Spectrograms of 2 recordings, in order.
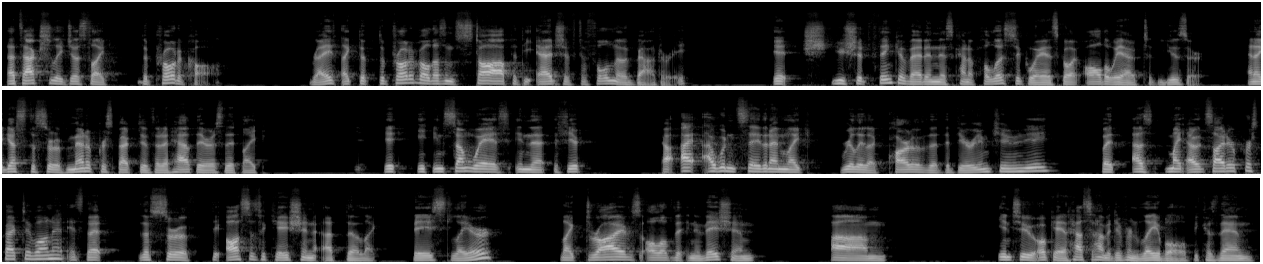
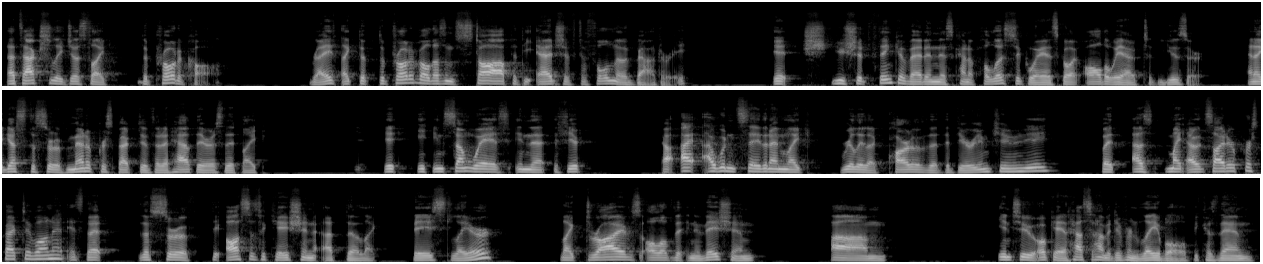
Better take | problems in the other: neither | none

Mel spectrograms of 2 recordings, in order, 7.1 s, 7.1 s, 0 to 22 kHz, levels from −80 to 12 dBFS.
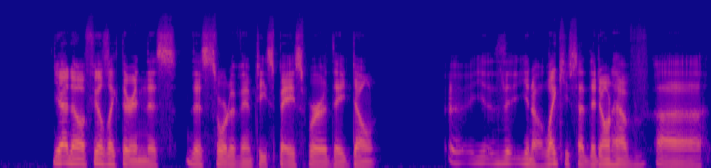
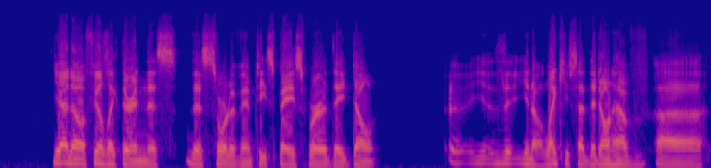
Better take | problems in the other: first | distortion; slight; 4% of the sound clipped

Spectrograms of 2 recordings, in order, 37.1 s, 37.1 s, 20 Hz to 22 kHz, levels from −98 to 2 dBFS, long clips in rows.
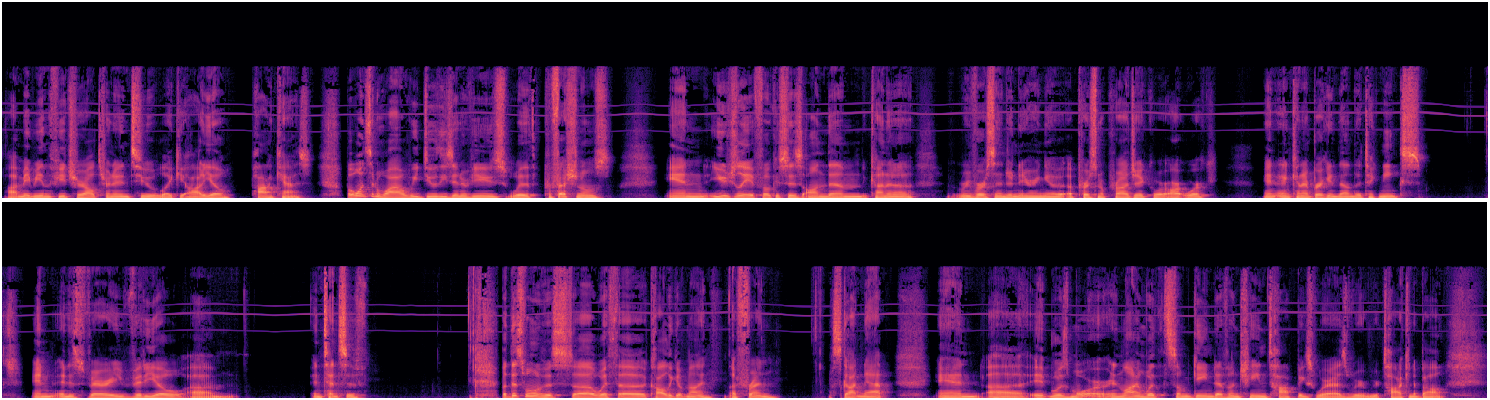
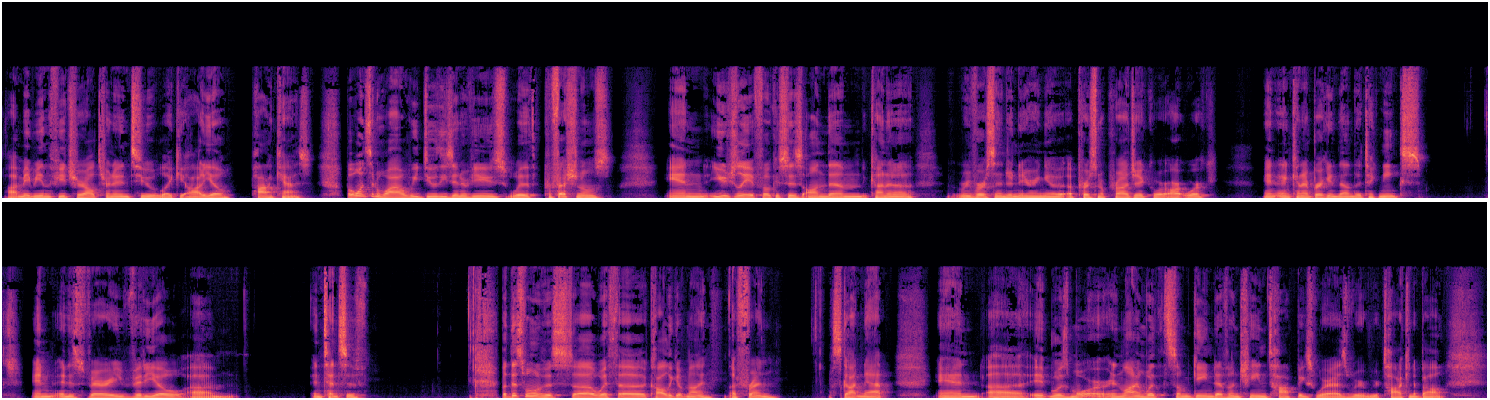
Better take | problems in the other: second | high-pitched whine; faint; throughout; 9.5 kHz, 35 dB below the speech

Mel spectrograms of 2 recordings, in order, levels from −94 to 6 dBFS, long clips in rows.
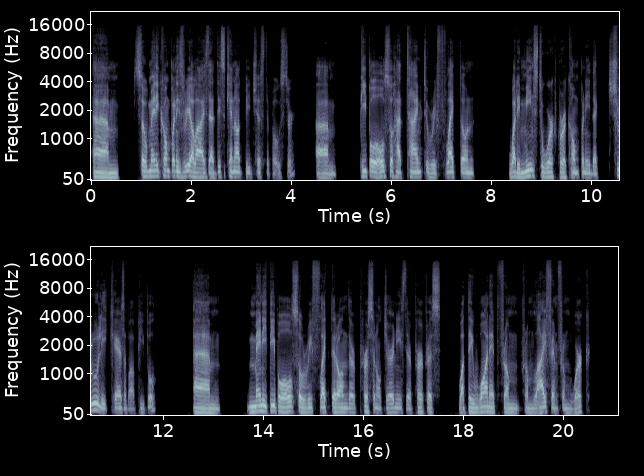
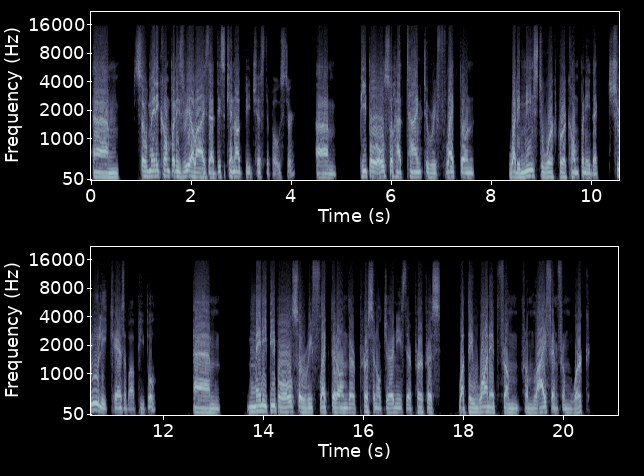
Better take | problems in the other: first | distortion; slight; 7% of the sound clipped

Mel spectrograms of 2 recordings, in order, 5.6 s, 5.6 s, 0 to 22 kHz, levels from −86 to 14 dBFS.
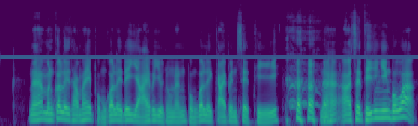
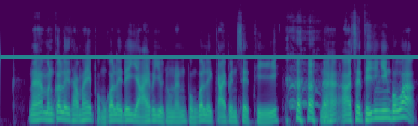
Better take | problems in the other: first | high-pitched whine; loud; throughout; 4 kHz, 8 dB below the speech; faint in the first

